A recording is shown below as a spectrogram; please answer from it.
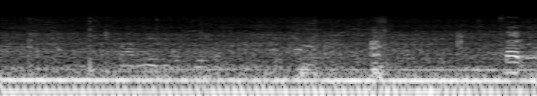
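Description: Small Tata CNG pickup truck's engine idling with a steady low drone, with faint voices over it.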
